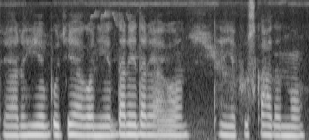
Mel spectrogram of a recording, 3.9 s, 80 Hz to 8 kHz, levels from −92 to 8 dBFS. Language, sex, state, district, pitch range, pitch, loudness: Chakma, female, Tripura, Unakoti, 190-205 Hz, 195 Hz, -14 LUFS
